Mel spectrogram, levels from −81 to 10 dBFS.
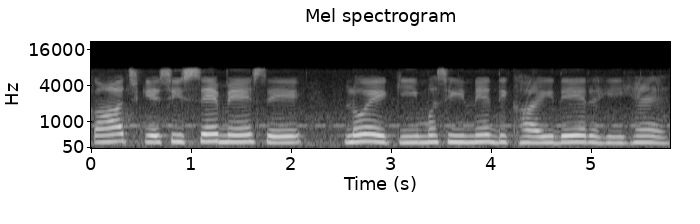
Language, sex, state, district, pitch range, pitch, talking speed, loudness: Hindi, male, Haryana, Rohtak, 230-255 Hz, 245 Hz, 125 wpm, -13 LUFS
